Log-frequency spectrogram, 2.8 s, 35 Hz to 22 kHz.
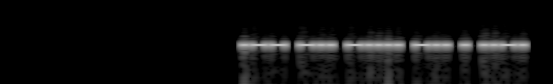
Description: Morse code, heard as a keyed tone, about 47 wpm, 700 Hz. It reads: WD6DEF
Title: USA Call Signs - 6 Characters - 6x Character Spacing - 50wpm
